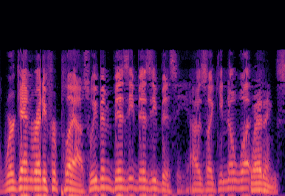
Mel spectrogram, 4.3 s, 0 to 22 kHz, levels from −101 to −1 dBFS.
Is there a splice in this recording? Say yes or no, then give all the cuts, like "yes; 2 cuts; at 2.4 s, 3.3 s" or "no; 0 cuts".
no; 0 cuts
